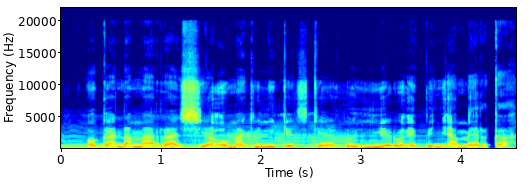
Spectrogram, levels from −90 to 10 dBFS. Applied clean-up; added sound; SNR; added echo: neural mask model RNNoise.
